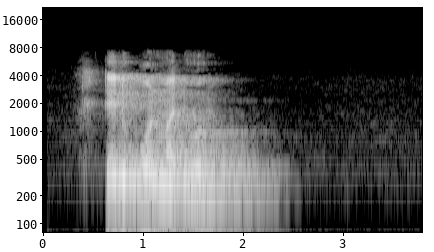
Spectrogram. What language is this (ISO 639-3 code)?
luo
